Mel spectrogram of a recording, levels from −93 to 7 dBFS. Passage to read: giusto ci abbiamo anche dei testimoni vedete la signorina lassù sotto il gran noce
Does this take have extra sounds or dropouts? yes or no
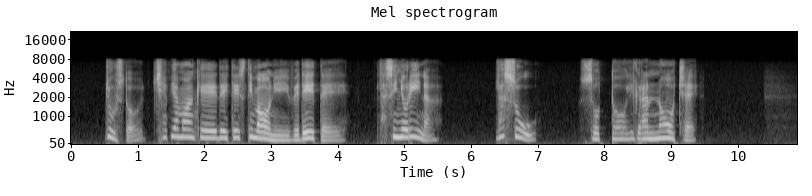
no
